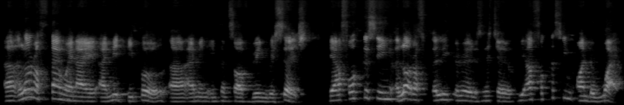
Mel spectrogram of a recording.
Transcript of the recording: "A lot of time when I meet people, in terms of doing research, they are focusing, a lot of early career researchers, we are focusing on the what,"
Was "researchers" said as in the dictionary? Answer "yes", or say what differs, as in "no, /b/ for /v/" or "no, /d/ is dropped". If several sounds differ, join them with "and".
no, /z/ is dropped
